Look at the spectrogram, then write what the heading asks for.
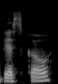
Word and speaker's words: VSCO: for a long time visco is VSCO but it's pronounced visco my dog's going to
